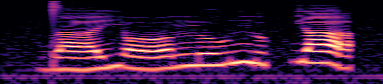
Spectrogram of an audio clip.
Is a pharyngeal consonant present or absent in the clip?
absent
